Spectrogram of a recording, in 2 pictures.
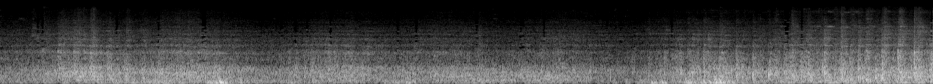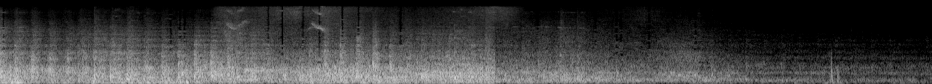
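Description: Loaded log-carrying freight wagons rolling past close by, wheels clattering rhythmically over the rails, with a couple of brief high wheel squeals about twelve seconds in. The sound fades as the end of the train draws away near the end.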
